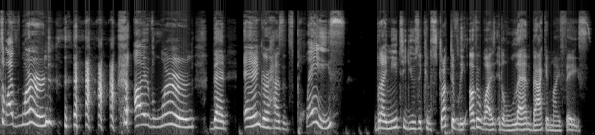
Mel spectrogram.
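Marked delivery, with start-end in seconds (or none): 0.0-6.9 high, slow words broken by a laugh. Real, not acted. Laughing as she tells listeners her lesson. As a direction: laugh through it, drawing it out.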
